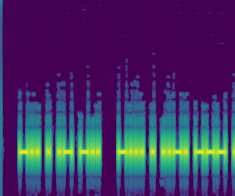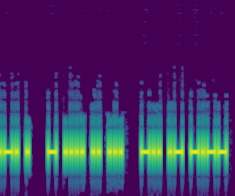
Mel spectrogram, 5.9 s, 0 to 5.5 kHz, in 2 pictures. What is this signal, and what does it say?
Morse code, heard as a keyed tone, about 34 wpm, 600 Hz. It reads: DEAD BEFORE THIS DAY
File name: the old man and the sea / the old man and the sea 1 35wpm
